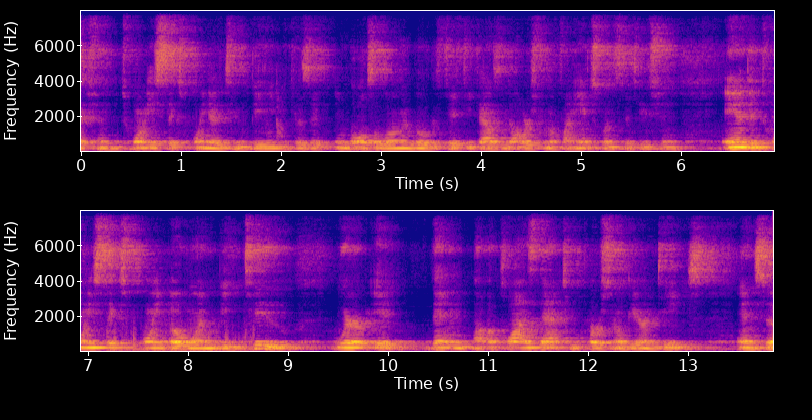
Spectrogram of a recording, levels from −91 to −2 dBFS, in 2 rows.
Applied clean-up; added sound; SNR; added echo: neural separator model SepFormer DNS4.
